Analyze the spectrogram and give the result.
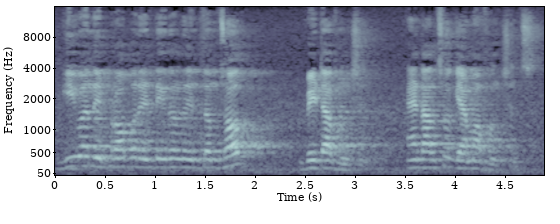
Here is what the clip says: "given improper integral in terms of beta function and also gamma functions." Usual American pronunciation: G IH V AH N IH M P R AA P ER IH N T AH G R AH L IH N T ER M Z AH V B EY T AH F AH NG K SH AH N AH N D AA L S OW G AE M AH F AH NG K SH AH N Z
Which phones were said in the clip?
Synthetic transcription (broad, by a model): G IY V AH N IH P R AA P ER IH N T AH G R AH L IH N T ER M S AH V B EY T AH P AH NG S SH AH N AH N D AA L S OW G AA M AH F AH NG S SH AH N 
